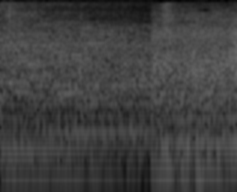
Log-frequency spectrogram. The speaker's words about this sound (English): What is up with the traffic today? It's always, every day, this intersection's always crowded. I hate pulling out of here.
